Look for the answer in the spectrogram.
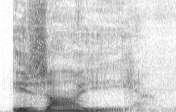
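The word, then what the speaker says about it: Ysaÿe: I had to look up a pronunciation on Wikipedia. They say it's Isai.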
